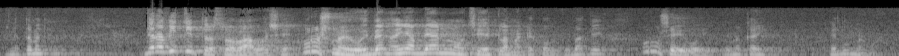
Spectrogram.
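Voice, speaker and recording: Male religious storyteller, folksy and animated, slightly high-pitched, in a reverberant hall. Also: fairly quick, slight background noise. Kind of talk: devotional story sermon. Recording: roomy hall with long reverb.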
